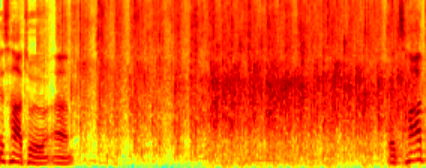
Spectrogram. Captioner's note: applause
